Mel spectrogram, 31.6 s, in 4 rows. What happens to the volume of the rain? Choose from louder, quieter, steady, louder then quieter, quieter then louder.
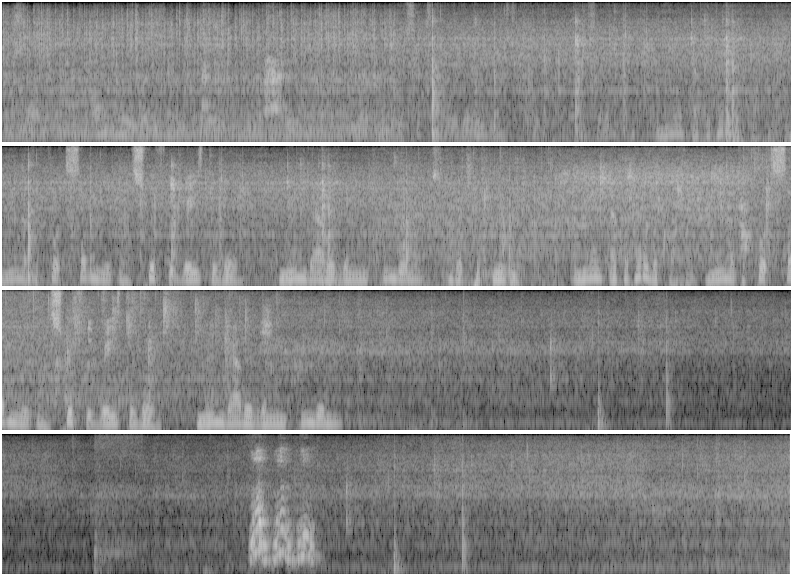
quieter.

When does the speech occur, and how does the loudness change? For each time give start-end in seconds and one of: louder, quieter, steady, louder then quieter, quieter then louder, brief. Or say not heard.
0.0-19.2 louder.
